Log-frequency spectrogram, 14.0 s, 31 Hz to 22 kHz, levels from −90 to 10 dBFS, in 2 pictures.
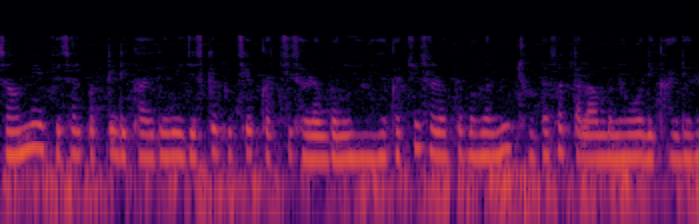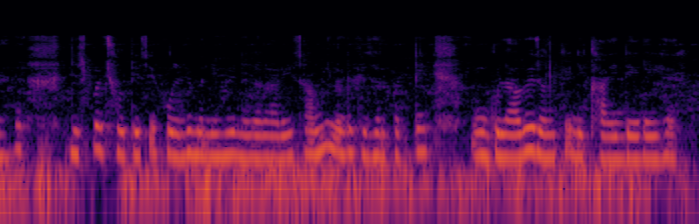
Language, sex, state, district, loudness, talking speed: Marwari, female, Rajasthan, Nagaur, -37 LUFS, 220 wpm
